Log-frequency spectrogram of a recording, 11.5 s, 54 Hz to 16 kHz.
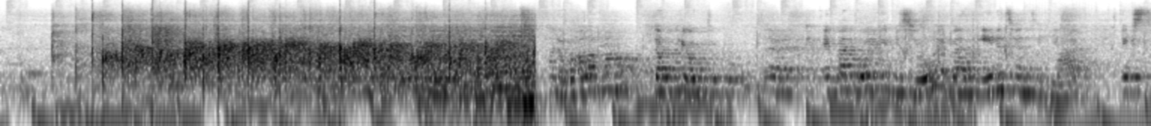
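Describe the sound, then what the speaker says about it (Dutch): Audience applause for a finalist at the Miss Bredene 2014 beauty pageant, loud, dense clapping for about five seconds that then drops away into a host speaking over faint lingering claps. "Uw applaus voor kandidaat nummer 1, Aurélie Bissio."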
